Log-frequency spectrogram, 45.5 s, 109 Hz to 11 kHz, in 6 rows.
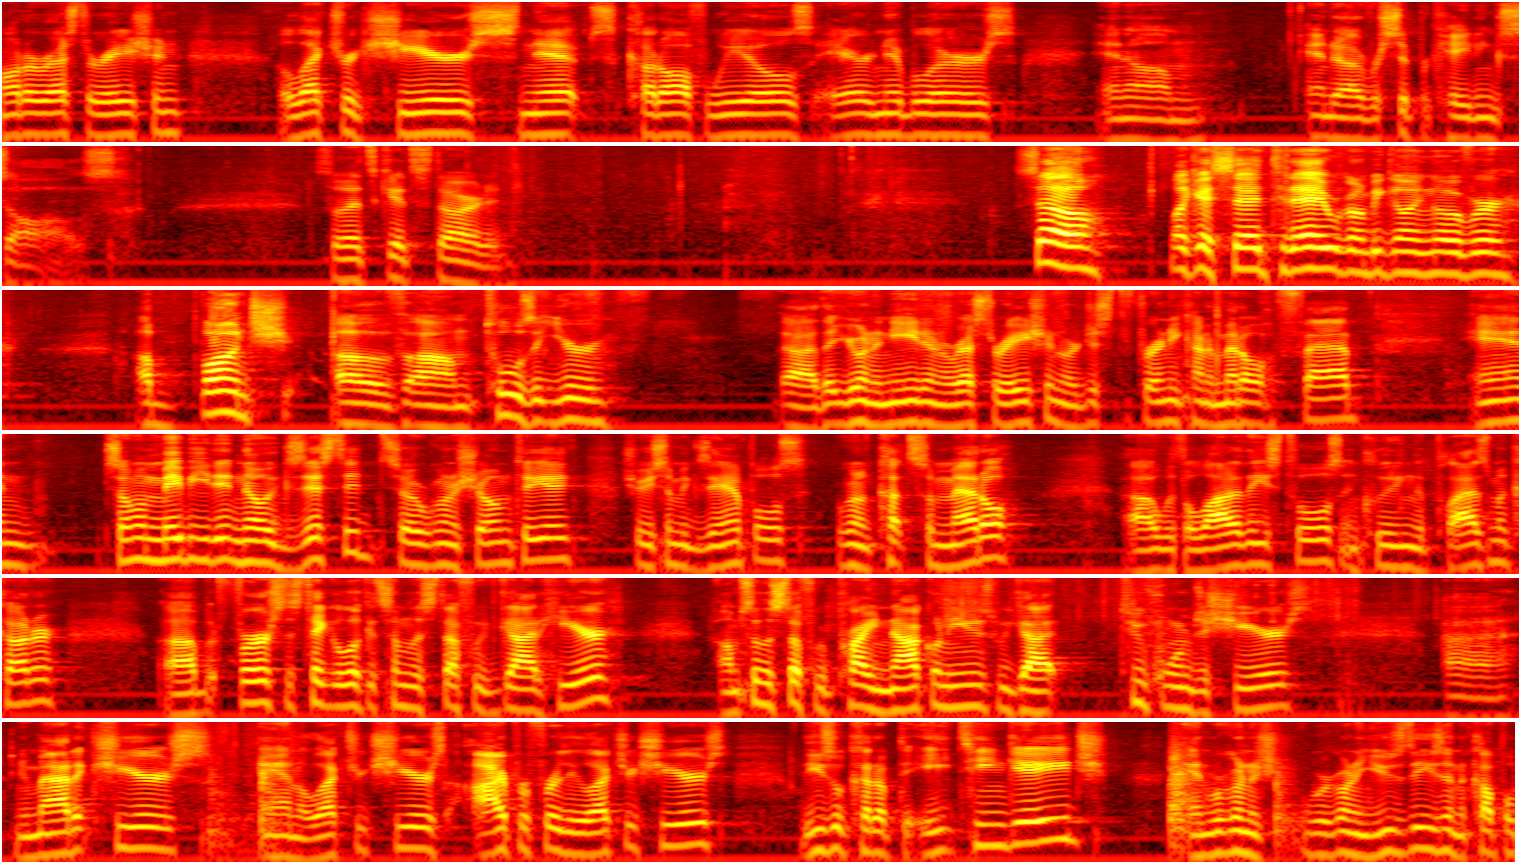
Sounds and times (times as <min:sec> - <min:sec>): Speech: 0:00.0 - 0:08.3, 0:09.2 - 0:10.2, 0:12.7 - 0:18.3, 0:19.1 - 0:36.9, 0:37.6 - 0:45.4.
